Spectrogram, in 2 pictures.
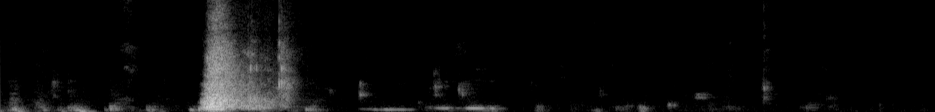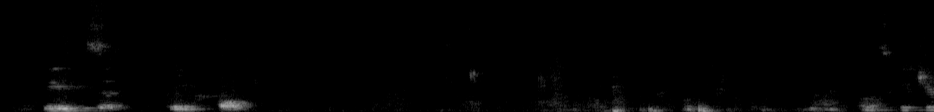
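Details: Blenheim Cavalier King Charles Spaniel puppies from Remy's first litter of six, two girls and four boys, indoors in their puppy pen: one sharp, loud bark early on, then scattered soft yips, squeaks and whimpers in a small room.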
